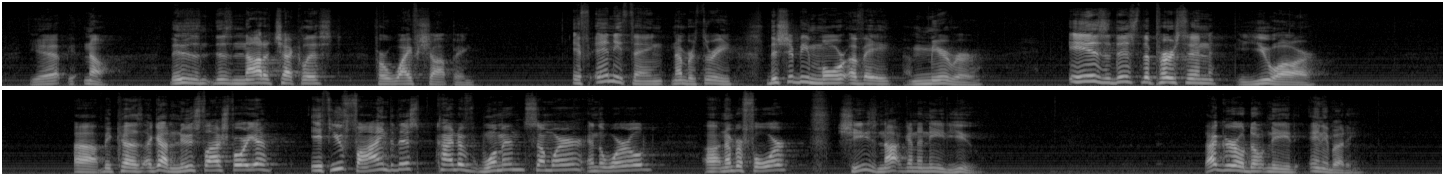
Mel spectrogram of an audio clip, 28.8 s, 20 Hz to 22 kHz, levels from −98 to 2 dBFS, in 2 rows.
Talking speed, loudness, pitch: 130 wpm, -39 LUFS, 155 Hz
